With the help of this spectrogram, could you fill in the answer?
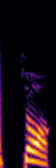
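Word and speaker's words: chalk: तो इसे पढ़ेंगे चौक। क्या पढ़ेंगे दोस्तों? चौक पढ़ेंगे। अब कहिएगा सर क्यों सी एच ए का होता है देखिए सी एच का च होता है एल है तो इसमें साइलेंट करेंगे के का क और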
